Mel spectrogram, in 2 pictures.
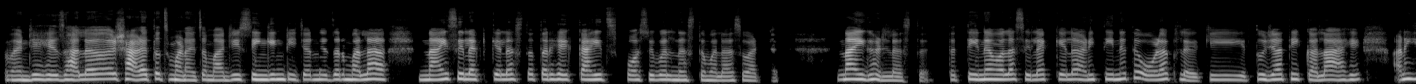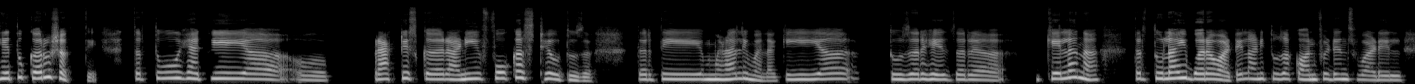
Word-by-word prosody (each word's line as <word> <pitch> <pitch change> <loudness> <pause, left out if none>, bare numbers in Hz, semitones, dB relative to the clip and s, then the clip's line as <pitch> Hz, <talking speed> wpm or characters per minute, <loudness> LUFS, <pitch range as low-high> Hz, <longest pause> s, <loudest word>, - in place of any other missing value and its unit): म्हणजे 205 +2 +1
हे 220 0 +2
झालं 230 +4 +2
शाळेतच 230 0 +3
म्हणायचं, 205 -1 0
माझ्या 195 +3 0
सिंगिंग 225 +1 +4
टीचरने 225 0 -2
जर 230 +1 -1
मला 225 +2 +4 0.4
नाही 220 +3 +4
सिलेक्ट 240 -2 +1
केलं 230 -1 +1
असतं 235 +1 -7
तर 230 -1 0
हे 230 - +3
काहीच 225 0 +2
पॉसिबल 215 0 -2
नसतं 200 +1 -4
मला 185 -1 -3
असं 190 +1 -6
वाटतं, 180 -2 -9 0.7
नाही 240 0 +8
घडलं 215 -5 0
असतं. 175 - -15 0.2
तर - - -5
तिने 235 -1 +3
मला 230 0 +2
सिलेक्ट 225 0 -4
केलं 230 0 -2
आणि 225 0 -1
तिने 235 +1 +1
ते - - -3
ओळखलं 225 -5 -2
की, 215 -2 -4
"तुझ्यात 230 +1 0
ही 245 - +1
कला 210 0 -1
आहे 215 +1 0 0.3
आणि 245 +4 +2
हे 275 - +5
तू 325 - 0
करू 285 +4 +5
शकते. 275 - -2 0.4
तर 255 - -2
तू 285 0 0
ह्याची 270 0 +2
अ, 250 - +1
अ, 210 -4 -5 0.5
प्रॅक्टिस 250 +2 +1
कर 235 -2 0
आणि 235 +3 +3
फोकस 285 +1 +1
ठेव 255 -2 +1
तुझं." 180 -5 -3 0.5
तर 230 -1 -3
ती 235 -1 +1
म्हणाली 230 +3 +3
मला 190 -8 -2
की, 230 +1 0
"अ, 245 +1 -1 0.6
तू 235 -1 +1
जर 240 +1 +1
हे 225 -1 +2
जर 225 -1 -3
अ, 195 -3 -5 0.5
केलं 280 +5 +3
ना? 235 -6 +2 0.4
तर 265 - -1
तुलाही 275 +2 +5
बरं 250 -1 +4
वाटेल 225 +3 -1
आणि 255 0 0
तुझा 255 0 -2
कॉन्फिडन्स 235 +1 0
वाढेल 200 -1 -4
230 Hz, 160 wpm, -23 LUFS, 215-245 Hz, 0.7 s, नाही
